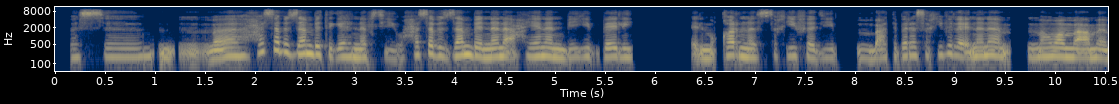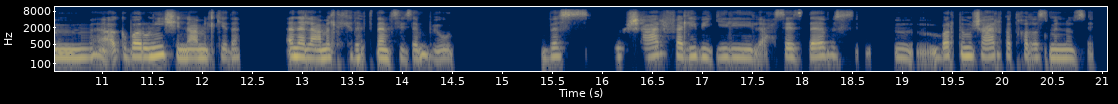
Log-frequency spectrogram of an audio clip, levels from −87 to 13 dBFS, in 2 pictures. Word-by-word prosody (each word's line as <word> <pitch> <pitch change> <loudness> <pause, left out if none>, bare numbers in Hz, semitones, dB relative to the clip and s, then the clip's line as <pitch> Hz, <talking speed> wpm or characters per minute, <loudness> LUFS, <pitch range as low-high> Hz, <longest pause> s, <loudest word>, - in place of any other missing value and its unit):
بس 170 +1 +4
إمم، 180 +2 -7 0.3
مم 250 - -5 0.3
حاسة 265 +10 +2
بالذنب 230 -4 +4
تجاه 180 -3 -2
نفسي، 170 -2 -3
وحاسة 205 +8 0
بالذنب 195 +1 +3
إن 175 -1 +4
أنا 185 +1 +4
أحيانًا 190 0 0
بييجي 175 +3 -6
ببالي 180 -1 -1 0.6
المقارنة 180 - +1
السخيفة 180 +1 -2
دي، 165 +1 -10 0.2
باعتبرها 185 +5 -3
سخيفة 210 +3 -2
لأن 190 -2 +2
أنا 200 -1 +2 0.2
ما 175 +1 -2
هو 185 0 +4
ما 180 - +6
ما 170 -2 +1
ما 170 - -1
أجبرونيش 185 +1 +3
إن 160 - 0
أعمل 165 -1 +1
كده، 170 0 -6 0.5
أنا 185 0 +5
اللي 165 -2 +2
عملت 160 +2 0
كده 160 -2 -6
في 165 - -4
نفسي 160 0 -1
زي 160 +3 -5
ما 215 - -3
بيقولوا، 155 -4 -10 0.9
بس 185 0 +1 0.3
مش - - +7
عارفة 195 +1 -1
ليه 190 +2 -2
بييجي 175 0 -7
لي 170 -1 -5
الإحساس 180 +1 -3
ده؟ 185 +1 +2
بس 200 +5 -7 0.4
مم 170 -2 -8 0.3
برضو 195 0 -2
مش 195 -1 +2
عارفة 185 +3 -1
أتخلص 170 -1 -7
منه 165 0 -2
إزاي؟ 155 - -6
180 Hz, 155 wpm, -23 LUFS, 170-195 Hz, 0.9 s, مش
